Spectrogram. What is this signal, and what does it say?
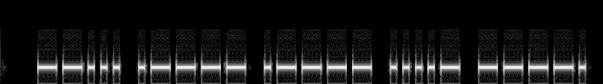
Morse code, heard as a keyed tone, about 19 wpm, 800 Hz. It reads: 71149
